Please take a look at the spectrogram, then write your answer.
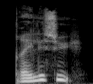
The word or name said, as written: drillesyg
